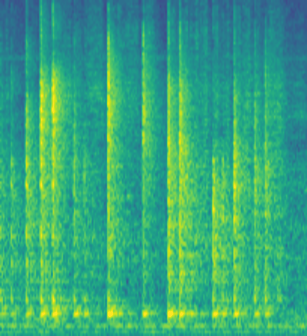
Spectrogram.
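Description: Chalk on a blackboard drawing dashed lines in short strokes: a run of quick, irregular taps, about three or four a second.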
